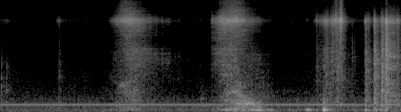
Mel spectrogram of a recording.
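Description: Faint handling sounds of pattern drafting with a ruler and pencil on paper: two soft swishes a couple of seconds apart, then a few light taps and clicks near the end, over a steady low hum.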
